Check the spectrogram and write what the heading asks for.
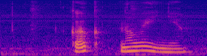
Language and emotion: Russian, neutral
